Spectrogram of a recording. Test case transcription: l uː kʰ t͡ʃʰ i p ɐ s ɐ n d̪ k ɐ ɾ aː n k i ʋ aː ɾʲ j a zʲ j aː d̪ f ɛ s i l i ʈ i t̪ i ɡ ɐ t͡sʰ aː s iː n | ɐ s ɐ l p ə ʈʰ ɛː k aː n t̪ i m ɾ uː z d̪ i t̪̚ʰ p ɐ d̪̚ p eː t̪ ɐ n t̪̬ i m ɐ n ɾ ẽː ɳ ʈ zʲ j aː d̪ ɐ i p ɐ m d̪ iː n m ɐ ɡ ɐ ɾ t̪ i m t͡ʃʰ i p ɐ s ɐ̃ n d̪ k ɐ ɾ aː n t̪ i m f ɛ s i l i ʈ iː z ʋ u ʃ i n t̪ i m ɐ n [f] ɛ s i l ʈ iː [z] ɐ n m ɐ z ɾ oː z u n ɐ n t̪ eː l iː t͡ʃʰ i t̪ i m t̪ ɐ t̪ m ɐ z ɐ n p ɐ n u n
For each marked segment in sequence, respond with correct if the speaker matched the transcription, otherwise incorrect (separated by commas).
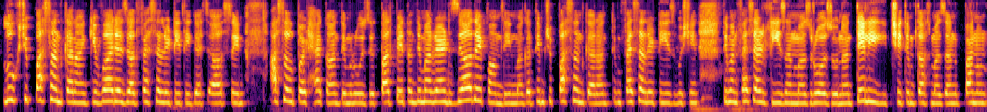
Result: correct, correct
